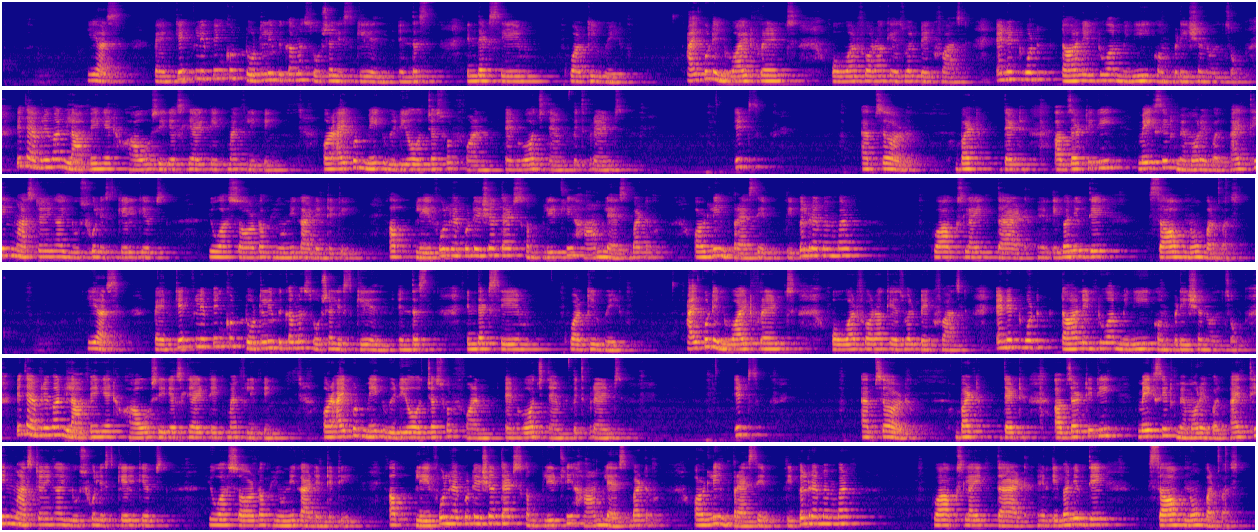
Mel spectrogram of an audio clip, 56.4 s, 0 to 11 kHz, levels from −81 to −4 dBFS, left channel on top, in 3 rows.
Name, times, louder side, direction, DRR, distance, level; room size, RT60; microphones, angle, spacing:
voice 1, 1.3-1.7 2.3-6.4 6.6-7.9 8.5-9.3 10.3-15.5 15.9-22.9 23.2-28.1 29.8-30.1 31.7-32.4 33.1-33.4 33.8-35.4 35.8-40.0 40.7-42.9 43.4-47.4 47.7-50.4 51.6-54.3 54.8-56.1, right 2 dB, 55° right, 7 dB, 1.8 m, -25 dB
8.5 x 7.3 x 8.8 m, 0.85 s
head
